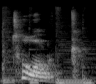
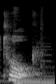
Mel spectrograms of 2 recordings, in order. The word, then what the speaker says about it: talk: Actually, in English, we do kind of pronounce this. It should be talk.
